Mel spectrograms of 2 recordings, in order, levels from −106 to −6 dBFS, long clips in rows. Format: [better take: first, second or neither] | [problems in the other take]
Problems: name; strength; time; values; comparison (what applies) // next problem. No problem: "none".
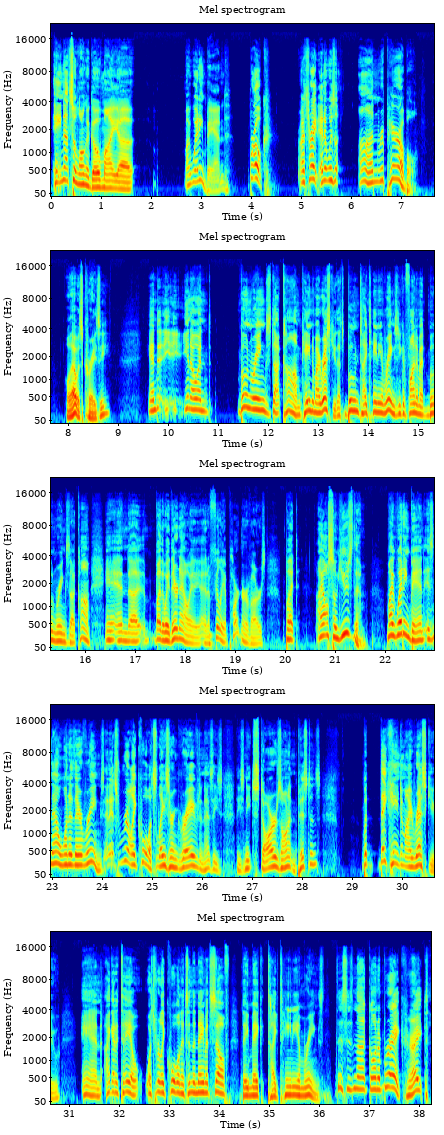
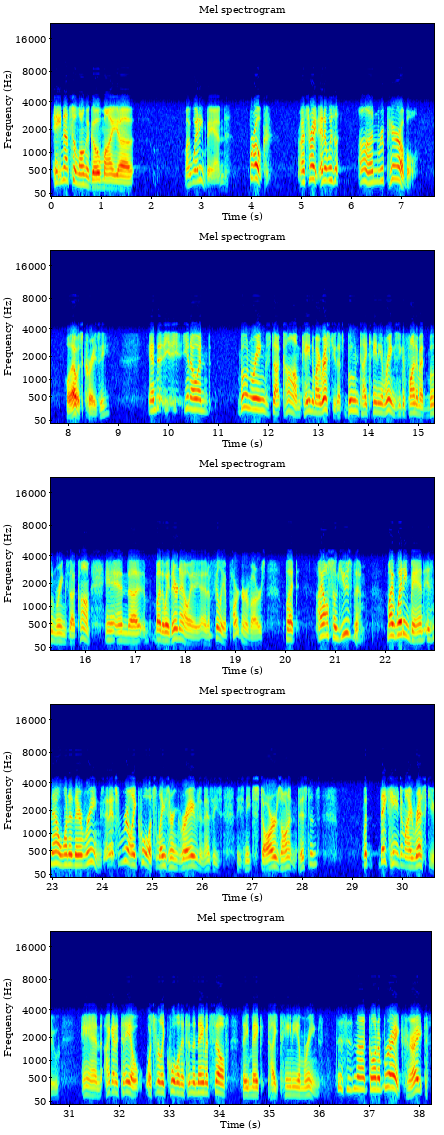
first | phone-call audio; nothing above 3.5 kHz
